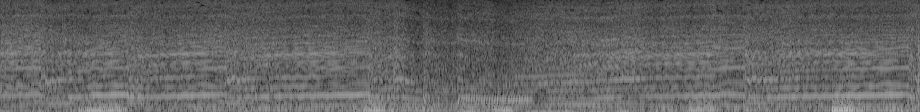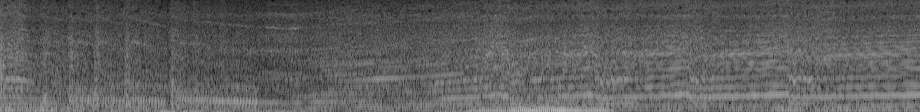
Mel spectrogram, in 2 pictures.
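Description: A racing car engine screams, rising in pitch through quick gear changes and dropping under braking.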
